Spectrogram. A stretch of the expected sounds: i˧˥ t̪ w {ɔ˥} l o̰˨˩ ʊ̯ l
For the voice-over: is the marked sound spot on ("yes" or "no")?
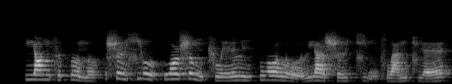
yes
